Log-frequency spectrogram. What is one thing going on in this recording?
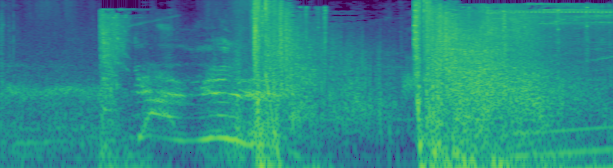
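A gun fires loud, sharp shots.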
